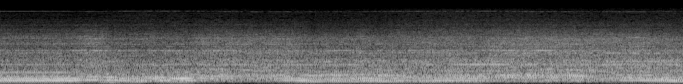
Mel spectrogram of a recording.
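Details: 1975 Hoover Senior Ranger U4002 vintage upright vacuum on carpet: smooth, quiet motor hum with a low, even gravelly brushroll rumble, more audible where carpet is squashed down; typical of the Ranger. Normal running.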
